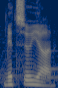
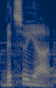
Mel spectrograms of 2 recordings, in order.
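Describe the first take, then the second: Both takes have the same delivery.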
